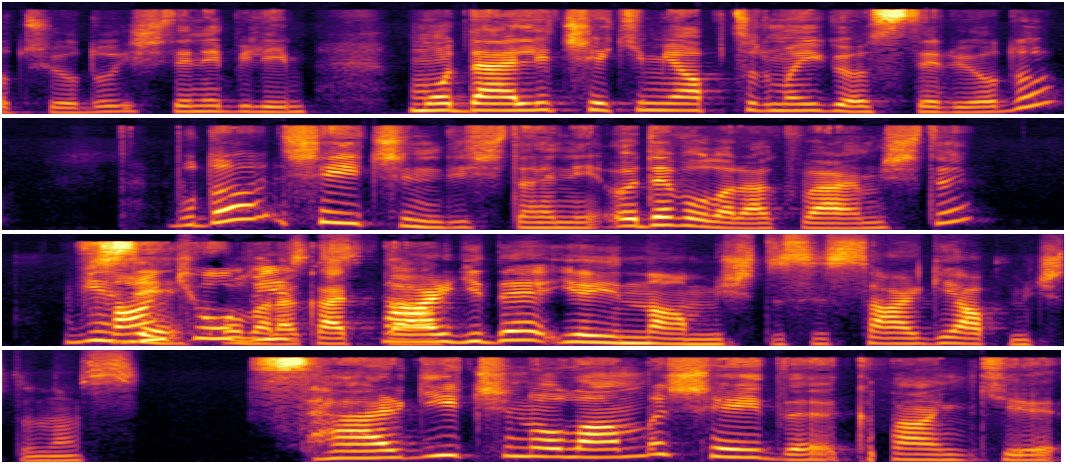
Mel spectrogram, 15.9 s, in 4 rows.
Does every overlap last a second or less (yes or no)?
no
